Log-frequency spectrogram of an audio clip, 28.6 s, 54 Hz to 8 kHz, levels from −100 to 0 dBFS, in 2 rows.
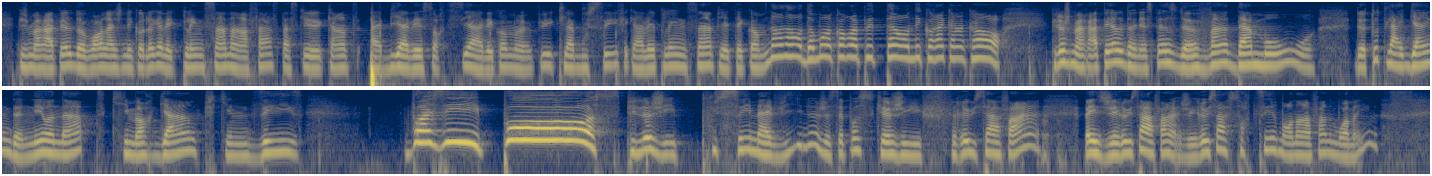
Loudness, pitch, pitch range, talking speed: -24 LUFS, 185 Hz, 165-225 Hz, 220 wpm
